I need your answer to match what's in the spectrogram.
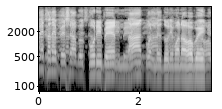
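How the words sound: The pause comes right before the word 'na'.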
